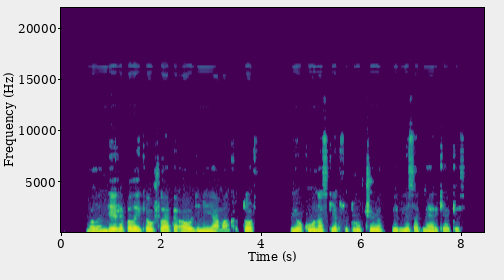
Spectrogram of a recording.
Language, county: Lithuanian, Telšiai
